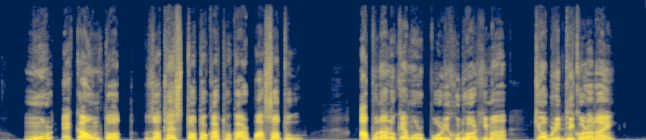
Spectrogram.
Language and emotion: Assamese, angry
